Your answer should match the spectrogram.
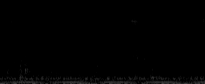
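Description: Near silence: room tone with a steady faint low hum and faint scratchy handling of a cardboard box in the hands.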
